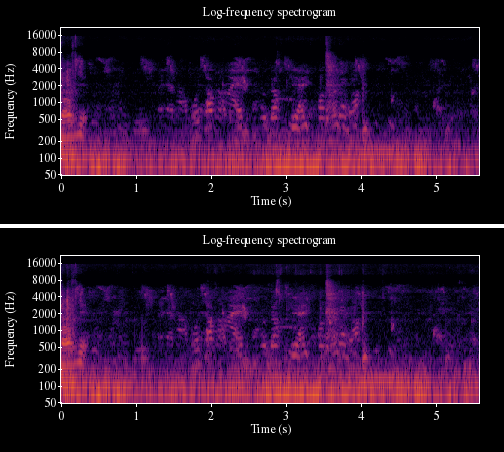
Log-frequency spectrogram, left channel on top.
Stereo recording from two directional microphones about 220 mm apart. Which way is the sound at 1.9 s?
30° left (ahead or behind).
